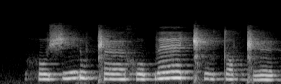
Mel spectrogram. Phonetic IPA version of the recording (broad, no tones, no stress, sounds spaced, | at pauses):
h o ʃ e̤ ɾ u ǁ œː x o b ɛː ǁʰ o̤ t ɔ ɡ͡ǁ ø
